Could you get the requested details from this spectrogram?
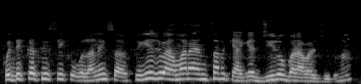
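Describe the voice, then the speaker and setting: Husky, chatty male math teacher. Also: sits high, animated, fast, dull audio. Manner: chatty, jokey, constantly checking understanding. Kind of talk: casual exam-prep lesson.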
